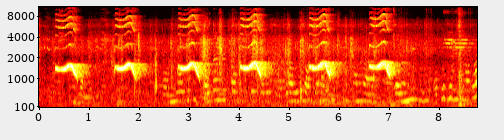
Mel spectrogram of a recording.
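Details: Asian koel singing in spring from a peepal tree beside a temple, 5 April 2025, gives six loud, rising two-part 'ku-oo' whistles, about one every 1.2 seconds, with faint chatter from other birds behind.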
